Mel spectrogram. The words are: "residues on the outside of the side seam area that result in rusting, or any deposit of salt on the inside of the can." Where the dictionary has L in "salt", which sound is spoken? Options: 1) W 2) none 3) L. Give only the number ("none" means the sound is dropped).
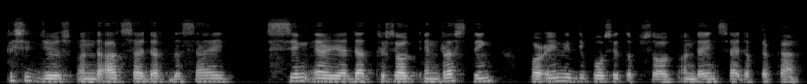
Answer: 3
